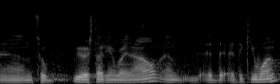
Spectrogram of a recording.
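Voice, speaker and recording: With a Brazilian accent, the speaker talks at a fairly quick pace in a dark, mellow tone. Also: man. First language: Portuguese. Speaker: bitcoin mining company founder. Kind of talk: panel discussion.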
